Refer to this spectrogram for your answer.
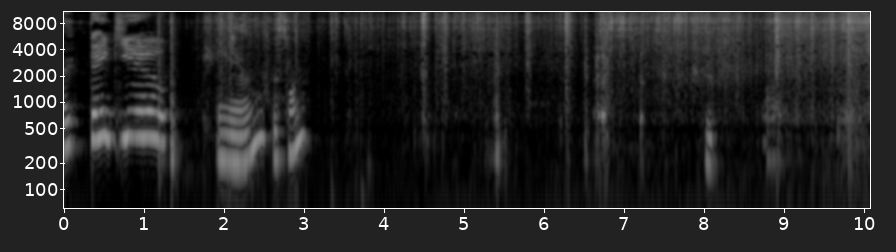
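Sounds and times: plastic gift wrap crinkling: 1.5 - 10.0.

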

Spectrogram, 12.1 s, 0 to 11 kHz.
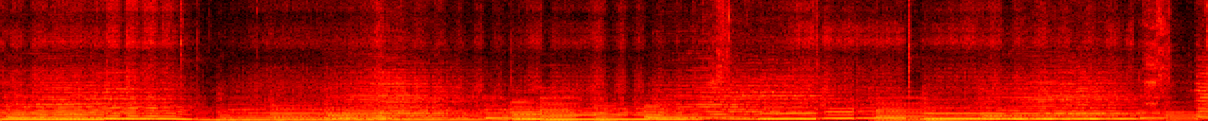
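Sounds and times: bass flute low notes: 0.0 - 11.6
bowed strings: 0.0 - 12.0.

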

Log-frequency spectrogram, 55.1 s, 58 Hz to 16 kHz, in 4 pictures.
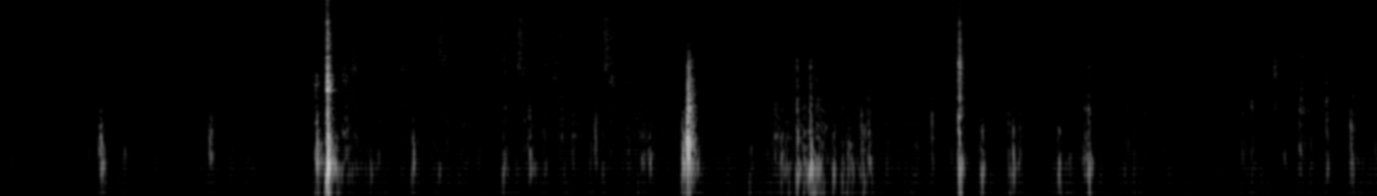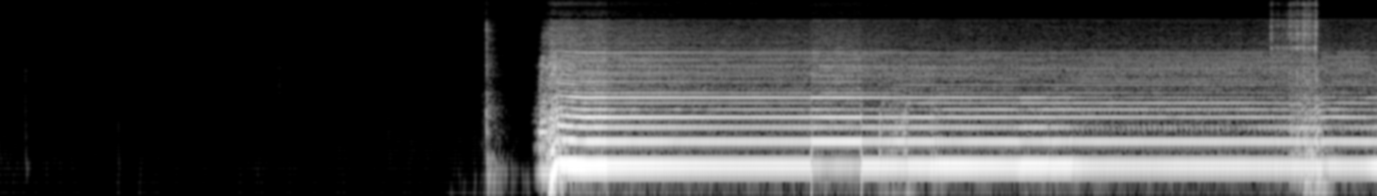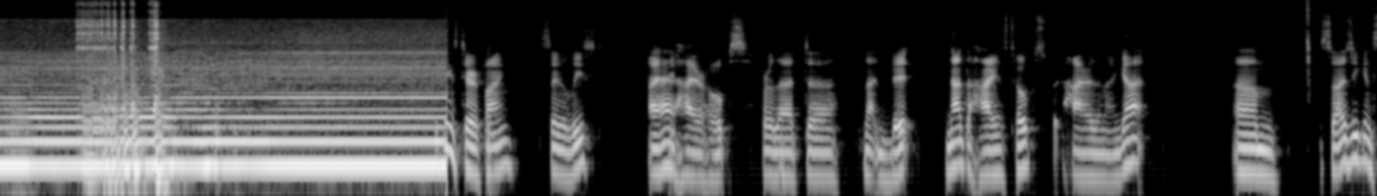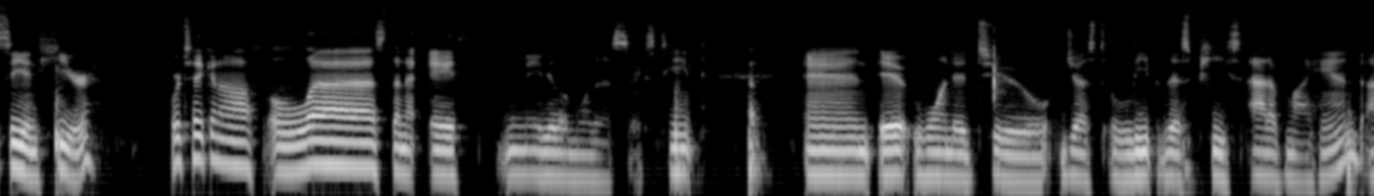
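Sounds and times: router cutting wood with chatter: 19.1 - 32.0
router running with loud hum: 19.1 - 32.0.

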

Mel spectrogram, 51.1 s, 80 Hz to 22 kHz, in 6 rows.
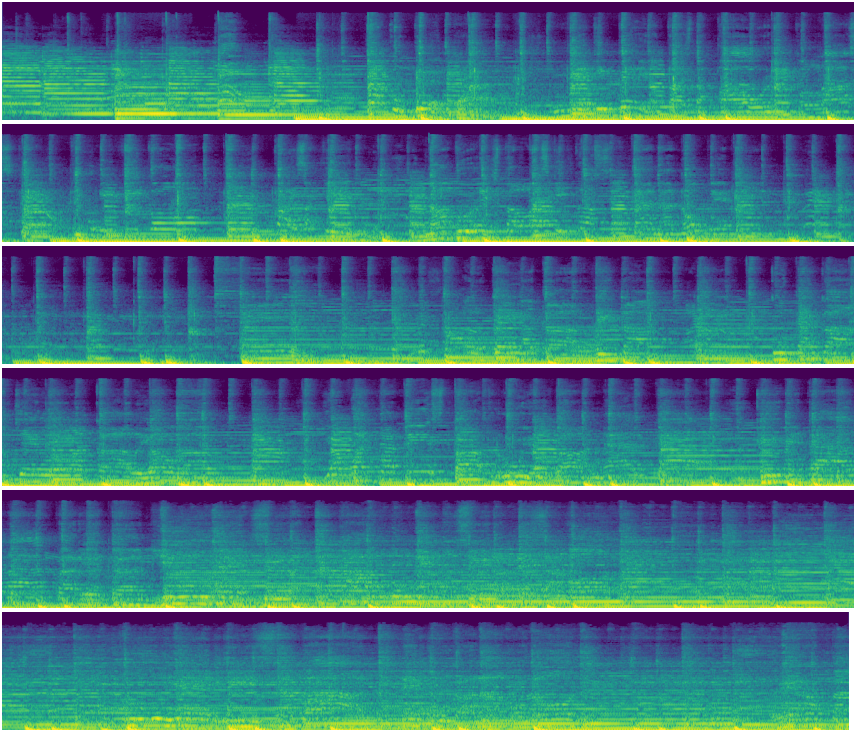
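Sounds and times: electric guitar: 0.0 - 51.0
live rap-rock band: 0.0 - 51.0
vocals at microphone: 0.8 - 51.0
heavy bass and kick drum: 3.0 - 51.0
person rapping: 3.2 - 17.0, 21.2 - 41.2, 42.3 - 51.0.

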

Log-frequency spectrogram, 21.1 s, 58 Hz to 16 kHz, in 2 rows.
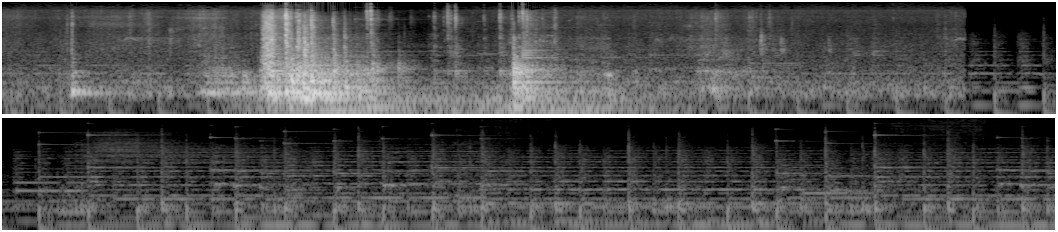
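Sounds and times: metal tank clunking and scraping: 0.0 - 9.6
background music: 0.0 - 21.0.

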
